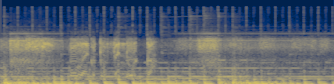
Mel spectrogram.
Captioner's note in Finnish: Radiopuhelimen rätinää ja tunnusmusiikkia; Radiopuhelimesta; Tunnusmusiikkia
